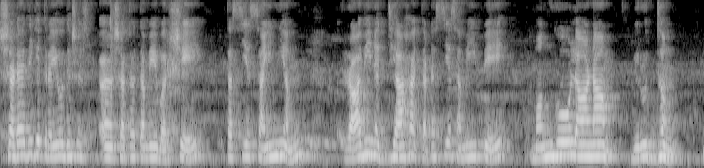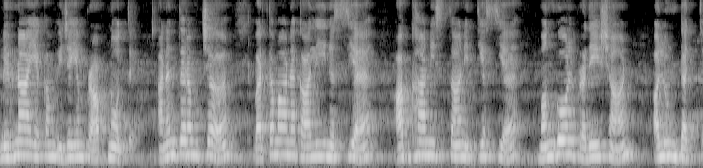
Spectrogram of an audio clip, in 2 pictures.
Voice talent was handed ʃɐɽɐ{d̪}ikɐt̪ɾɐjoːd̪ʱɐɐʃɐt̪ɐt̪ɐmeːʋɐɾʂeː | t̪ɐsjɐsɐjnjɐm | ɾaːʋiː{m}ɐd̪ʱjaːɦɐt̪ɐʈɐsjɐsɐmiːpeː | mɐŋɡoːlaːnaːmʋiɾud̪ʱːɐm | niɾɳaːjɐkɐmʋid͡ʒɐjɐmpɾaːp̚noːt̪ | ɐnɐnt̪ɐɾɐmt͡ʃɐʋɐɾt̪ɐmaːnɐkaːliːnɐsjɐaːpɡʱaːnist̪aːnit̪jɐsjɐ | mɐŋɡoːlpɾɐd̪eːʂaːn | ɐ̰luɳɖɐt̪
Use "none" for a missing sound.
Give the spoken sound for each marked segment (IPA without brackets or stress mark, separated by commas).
d̪, n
